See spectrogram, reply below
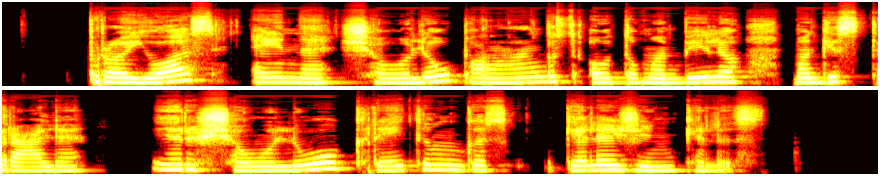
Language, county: Lithuanian, Vilnius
